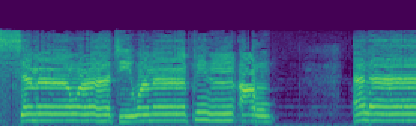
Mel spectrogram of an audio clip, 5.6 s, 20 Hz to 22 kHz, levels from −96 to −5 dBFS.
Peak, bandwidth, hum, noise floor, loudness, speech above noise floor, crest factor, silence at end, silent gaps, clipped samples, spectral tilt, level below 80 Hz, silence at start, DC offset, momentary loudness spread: -12 dBFS; 8.2 kHz; none; -59 dBFS; -23 LUFS; 35 dB; 12 dB; 0 s; none; under 0.1%; -2 dB/octave; -64 dBFS; 0 s; under 0.1%; 5 LU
